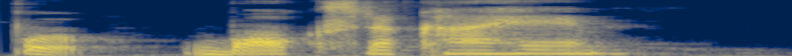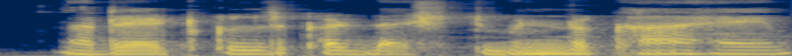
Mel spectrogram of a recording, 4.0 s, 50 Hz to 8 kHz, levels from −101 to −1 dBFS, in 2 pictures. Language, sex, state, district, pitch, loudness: Hindi, female, Madhya Pradesh, Dhar, 190 Hz, -16 LUFS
